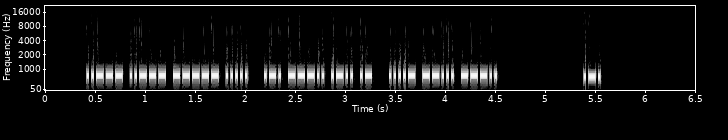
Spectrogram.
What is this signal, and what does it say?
Morse code, heard as a keyed tone, about 49 wpm, 700 Hz. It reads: 2205 R8LA 478 R
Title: Worked All Europe DX Contest - QTC Exchange - 50wpm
